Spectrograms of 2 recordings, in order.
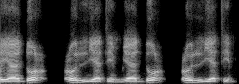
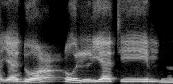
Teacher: Nah, seorang qari itu, orang yang baca Al-Quran itu, jangan sampai menahan suara ain itu secara sempurna apabila ain itu ditasdidkan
